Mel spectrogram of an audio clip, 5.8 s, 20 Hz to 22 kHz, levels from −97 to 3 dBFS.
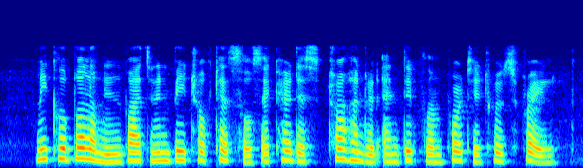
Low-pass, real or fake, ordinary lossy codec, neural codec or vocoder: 7.2 kHz; fake; AAC, 48 kbps; autoencoder, 22.05 kHz, a latent of 192 numbers a frame, VITS, trained on one speaker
